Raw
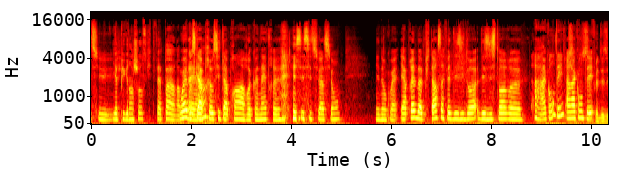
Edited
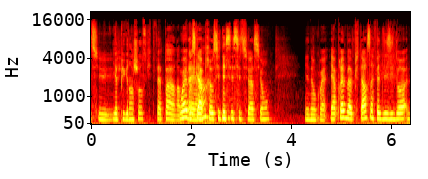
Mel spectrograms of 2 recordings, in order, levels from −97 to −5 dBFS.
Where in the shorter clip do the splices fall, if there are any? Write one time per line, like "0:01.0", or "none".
0:02.6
